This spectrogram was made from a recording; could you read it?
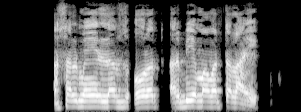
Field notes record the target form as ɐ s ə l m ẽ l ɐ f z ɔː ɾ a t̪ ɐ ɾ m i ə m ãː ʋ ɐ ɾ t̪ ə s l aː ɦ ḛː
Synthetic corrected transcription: ɐ s ə l m ẽ l ɐ f z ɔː ɾ ə t̪ ɐ ɾ b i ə m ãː ʋ ɐ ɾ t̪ ə l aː ɦ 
